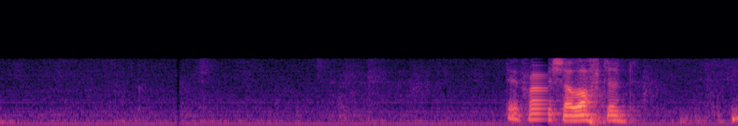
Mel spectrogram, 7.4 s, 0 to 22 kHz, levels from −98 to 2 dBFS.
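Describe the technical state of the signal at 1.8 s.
Short concealed packet loss around 1.76 to 1.89 s: about 20 ms of audio went missing, and the receiver extended the preceding sound to fill it, leaving a brief smear.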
